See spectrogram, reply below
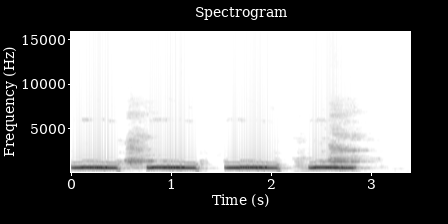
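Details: Hunters' lure call of a dove, heard as four loud, drawn-out low coos in steady succession, each a level hollow note with brief gaps between, recorded close and clear indoors.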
